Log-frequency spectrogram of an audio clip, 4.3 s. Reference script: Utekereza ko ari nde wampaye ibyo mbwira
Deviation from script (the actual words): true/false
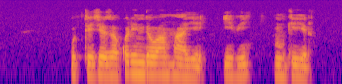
true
